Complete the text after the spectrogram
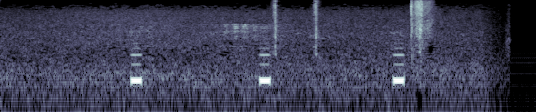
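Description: Short electronic beeps sound once a second from a game.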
